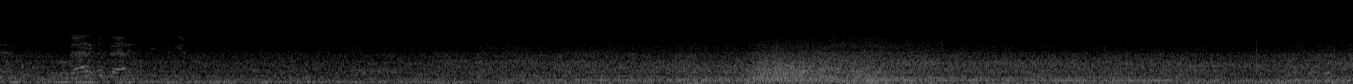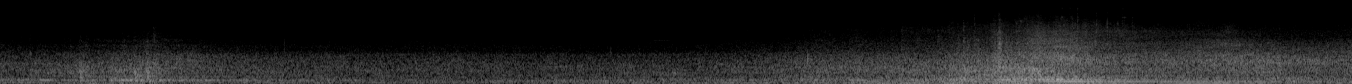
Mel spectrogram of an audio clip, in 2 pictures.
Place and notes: Rijeka, Croatia - Intro Outro 2017 Walking
Walking before...2017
